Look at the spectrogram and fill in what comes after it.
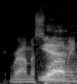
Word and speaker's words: Ramaswamy: Um, I thought that um, how do you pronounce his name? The guy, the Indian guy, Vivek uh, Ramaswamy.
